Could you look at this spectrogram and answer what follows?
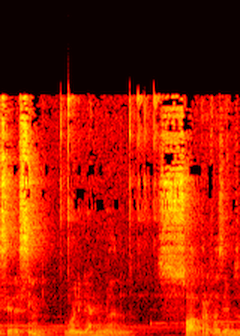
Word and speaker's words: ânodo: Muitas pessoas chamam de anodo, mas a pronúncia correta é ânodo.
